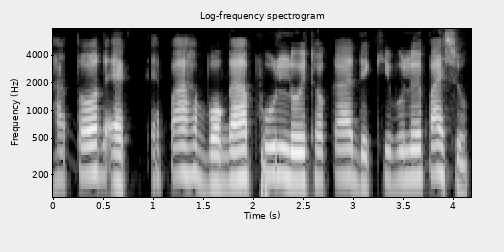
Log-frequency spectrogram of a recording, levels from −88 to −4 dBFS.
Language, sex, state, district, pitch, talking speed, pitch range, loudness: Assamese, female, Assam, Kamrup Metropolitan, 180 Hz, 130 wpm, 170-200 Hz, -18 LUFS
